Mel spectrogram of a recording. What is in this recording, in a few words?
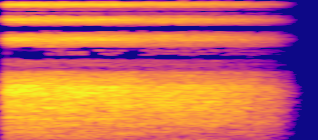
Retro Arcade Explosion; Video Game Sound Effects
